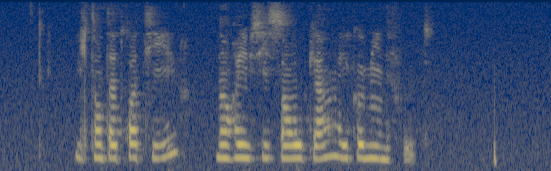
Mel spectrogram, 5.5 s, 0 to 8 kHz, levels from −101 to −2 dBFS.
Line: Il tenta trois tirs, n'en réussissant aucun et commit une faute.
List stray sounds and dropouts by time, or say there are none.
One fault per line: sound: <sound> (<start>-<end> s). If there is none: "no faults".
no faults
